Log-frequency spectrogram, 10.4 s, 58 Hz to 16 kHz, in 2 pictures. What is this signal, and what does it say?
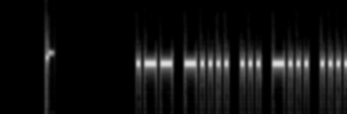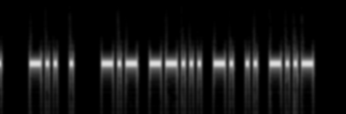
Morse code, heard as a keyed tone, about 20 wpm, 700 Hz. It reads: W6SBH DE K7NIX
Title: USA Callsign DE Callsign 20wpm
